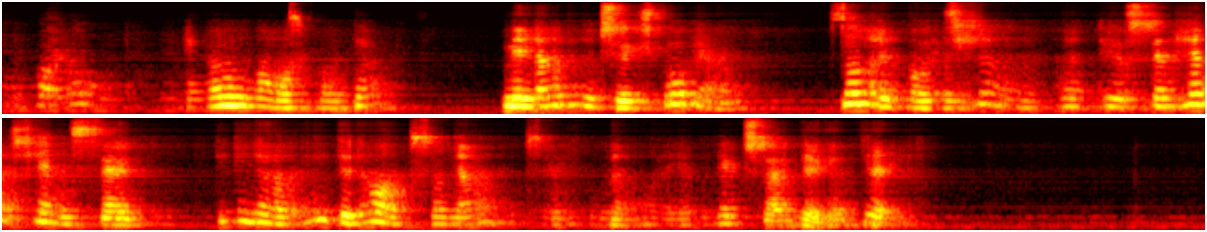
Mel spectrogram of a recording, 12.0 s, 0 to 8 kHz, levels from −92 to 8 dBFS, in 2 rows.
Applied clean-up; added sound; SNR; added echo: neural mask model DeepFilterNet 3.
